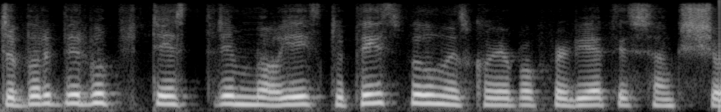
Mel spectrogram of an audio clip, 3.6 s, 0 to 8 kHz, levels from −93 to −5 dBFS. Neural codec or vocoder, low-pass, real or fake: codec, 16 kHz in and 24 kHz out, 0.6 kbps, FocalCodec, streaming, 4096 codes; 7.2 kHz; fake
